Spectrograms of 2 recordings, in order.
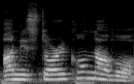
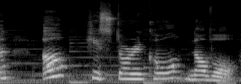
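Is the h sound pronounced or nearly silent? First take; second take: nearly silent; pronounced. First: It is said in an American accent, h weakened. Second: It is said in a British accent, h pronounced.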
